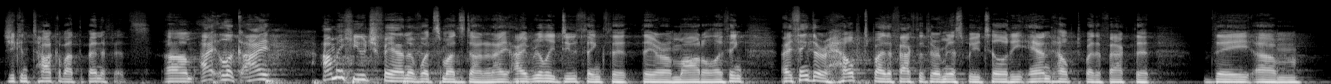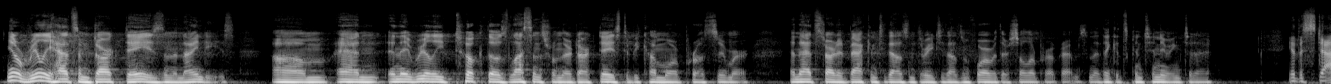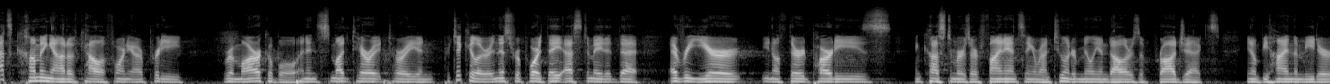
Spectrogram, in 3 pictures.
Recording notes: we're coming to you live from Grid Edge World Forum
